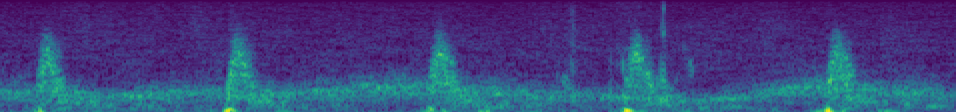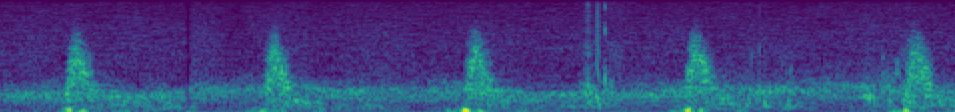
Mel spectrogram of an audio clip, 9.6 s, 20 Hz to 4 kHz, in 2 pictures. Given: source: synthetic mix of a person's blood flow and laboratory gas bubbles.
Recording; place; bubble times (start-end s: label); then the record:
Doppler ultrasound of blood flow; subclavian vein
2.77-2.90 s: bubbles
3.04-3.21 s: bubbles
3.23-3.48 s: bubbles
7.67-7.90 s: bubbles
8.51-8.76 s: bubbles
9.07-9.47 s: bubbles
From the record:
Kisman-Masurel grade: 221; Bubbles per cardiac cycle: several, 3 to 8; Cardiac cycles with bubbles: 10 to 50%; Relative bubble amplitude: barely perceptible (0.100 to 0.250); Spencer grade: 2 (many but less than half of the cardiac periods contain bubble signals, singularly or in groups); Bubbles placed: anywhere in the cardiac cycle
